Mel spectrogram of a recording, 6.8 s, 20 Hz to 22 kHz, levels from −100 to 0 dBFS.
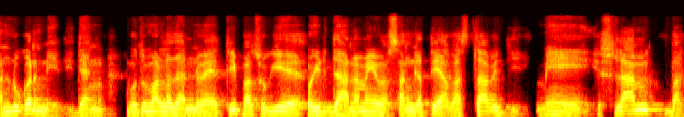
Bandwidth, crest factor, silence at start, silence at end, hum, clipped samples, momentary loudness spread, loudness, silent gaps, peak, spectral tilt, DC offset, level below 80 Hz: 12.5 kHz; 16 dB; 0 s; 0 s; none; under 0.1%; 8 LU; -18 LUFS; none; -2 dBFS; -6.5 dB/octave; under 0.1%; -58 dBFS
